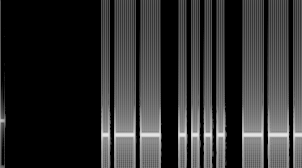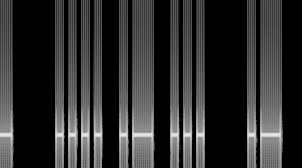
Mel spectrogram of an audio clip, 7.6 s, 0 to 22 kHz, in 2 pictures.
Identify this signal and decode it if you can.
Morse code, heard as a keyed tone, about 15 wpm, 700 Hz. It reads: WHO HAS A
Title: Sentences from Top 1100 Words 15wpm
